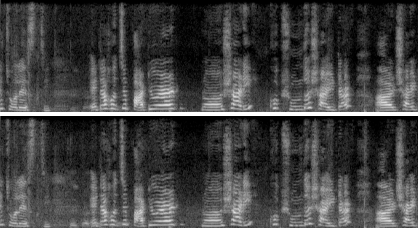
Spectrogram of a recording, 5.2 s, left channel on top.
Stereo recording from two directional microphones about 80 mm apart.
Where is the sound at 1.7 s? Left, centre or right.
Left.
